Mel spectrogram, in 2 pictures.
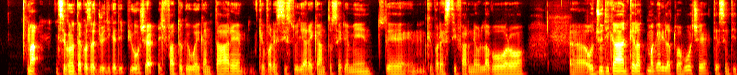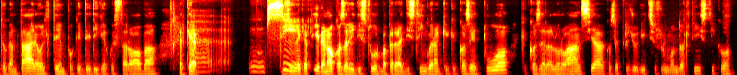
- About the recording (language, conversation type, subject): Italian, advice, Come giudica la tua famiglia le tue scelte di vita?
- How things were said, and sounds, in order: tsk; other noise; "Cioè" said as "ceh"; tapping; static; other background noise; drawn out: "Ehm"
